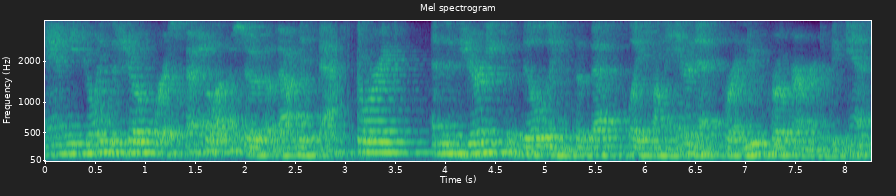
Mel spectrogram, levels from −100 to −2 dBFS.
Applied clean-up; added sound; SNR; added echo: neural separator model SepFormer DNS4.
